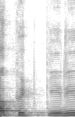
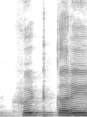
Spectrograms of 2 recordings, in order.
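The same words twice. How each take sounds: First: फिटकिरी as phit-ki-ree; ki in middle. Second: फिटकरी with "ka" in the middle; wrong a form. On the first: Teacher correcting students' word, फिटकिरी with ki. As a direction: say फिटकिरी with "i" after the k. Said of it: "फिटकरी नहीं होता". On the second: Teacher showing the rejected form, फिटकरी with ka. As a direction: say फिटकरी as phit-ka-ree. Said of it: "नहीं होता". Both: Shown as a demonstration.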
